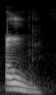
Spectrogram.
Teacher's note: ओ और औ दोनों वर्ण कंठोष्ठ से उच्चारित किए जाते हैं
